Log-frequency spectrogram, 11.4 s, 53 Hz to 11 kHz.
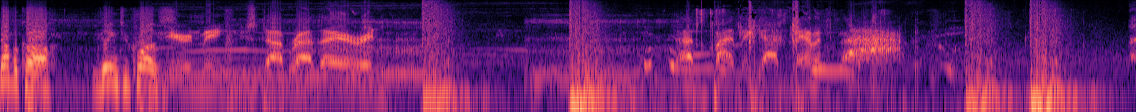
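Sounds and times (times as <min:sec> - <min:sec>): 
speech: 0:00.0 - 0:04.0, 0:06.7 - 0:09.0
people shouting: 0:01.0 - 0:09.2
gunshots fired at point-blank range: 0:04.2 - 0:04.7, 0:09.6 - 0:10.8.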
